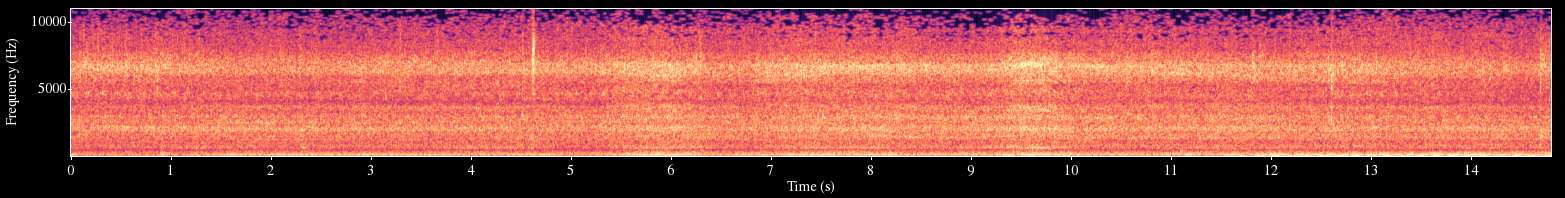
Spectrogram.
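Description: Diesel engine of a Ferrari reach stacker running steadily while it holds a heavy load on its boom. Near the end the engine note deepens and gets a little louder.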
